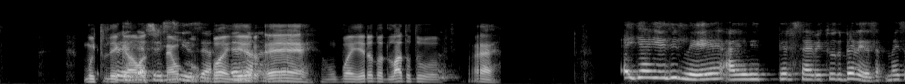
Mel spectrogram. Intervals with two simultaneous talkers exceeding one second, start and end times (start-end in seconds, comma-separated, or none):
1.1-2.9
